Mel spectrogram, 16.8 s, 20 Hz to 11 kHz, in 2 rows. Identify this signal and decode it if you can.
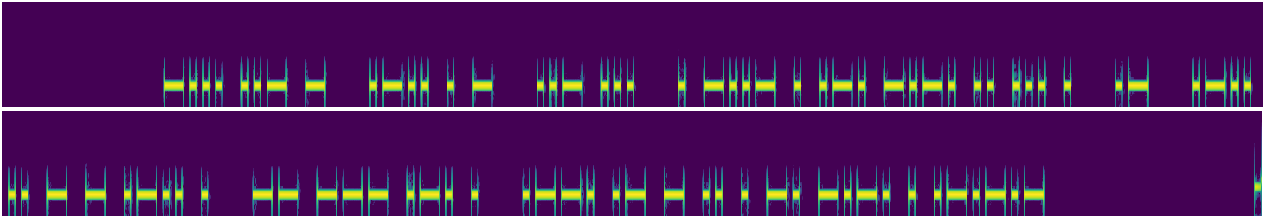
Morse code, heard as a keyed tone, about 28 wpm, 700 Hz. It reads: BUT LET US EXERCISE A LITTLE MORE PATIENCE.
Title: Sentences from Top 1300 Words 28wpm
